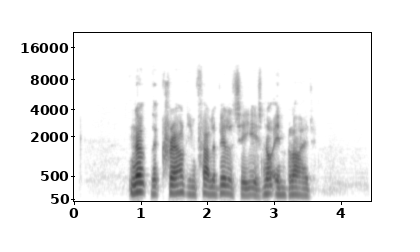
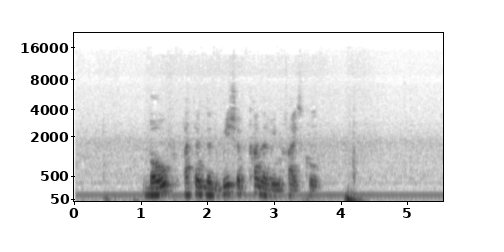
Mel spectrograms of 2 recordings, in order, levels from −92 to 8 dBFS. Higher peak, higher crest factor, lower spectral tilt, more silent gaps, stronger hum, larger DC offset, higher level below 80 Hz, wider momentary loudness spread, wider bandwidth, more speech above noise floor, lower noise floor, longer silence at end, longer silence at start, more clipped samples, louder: about the same, -2 dBFS vs -2 dBFS; first, 26 dB vs 18 dB; second, -6.5 dB/octave vs -9.5 dB/octave; neither; neither; neither; second, -82 dBFS vs -34 dBFS; second, 13 LU vs 17 LU; first, 9.8 kHz vs 6.8 kHz; first, 47 dB vs 27 dB; first, -73 dBFS vs -44 dBFS; second, 0.95 s vs 1.2 s; first, 0.85 s vs 0.45 s; neither; second, -26 LUFS vs -19 LUFS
